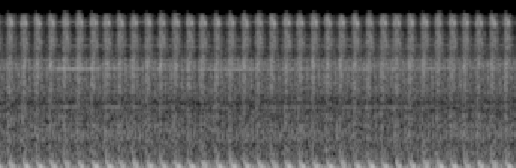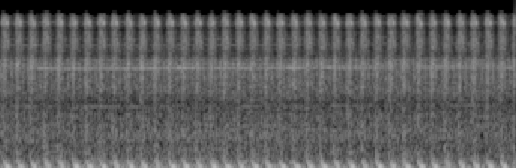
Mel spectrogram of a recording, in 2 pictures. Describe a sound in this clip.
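A helicopter's rotor thumps rapidly and steadily overhead.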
